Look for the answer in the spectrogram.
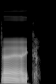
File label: VOICEFX ELCTR 140; Techno2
